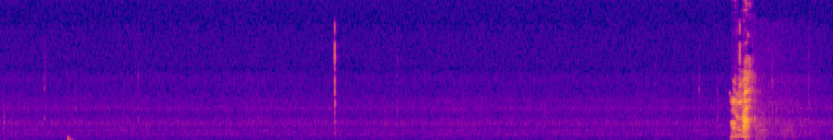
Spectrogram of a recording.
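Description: Two brief, sharp hiccup-like catches in a quiet room, several seconds apart, then a louder burst.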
